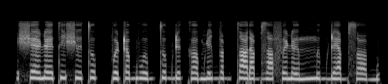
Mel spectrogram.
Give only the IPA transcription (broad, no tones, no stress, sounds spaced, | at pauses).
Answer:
ʃ ɛ ɳ ɛ t i ʃ ɨ t o pː ʊ ʈ ʌ b w ʊ b t o b ɖ ɘ k ʌ b ɳ i b ɘ b tˤ ɨ ɾ i b zˤ ɘ f ɘ ɳ ɘ mː ɨ b ɖ ɛ b sˤ o b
